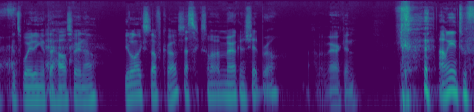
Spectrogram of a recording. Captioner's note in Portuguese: risos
